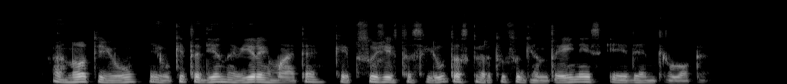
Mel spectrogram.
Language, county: Lithuanian, Klaipėda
